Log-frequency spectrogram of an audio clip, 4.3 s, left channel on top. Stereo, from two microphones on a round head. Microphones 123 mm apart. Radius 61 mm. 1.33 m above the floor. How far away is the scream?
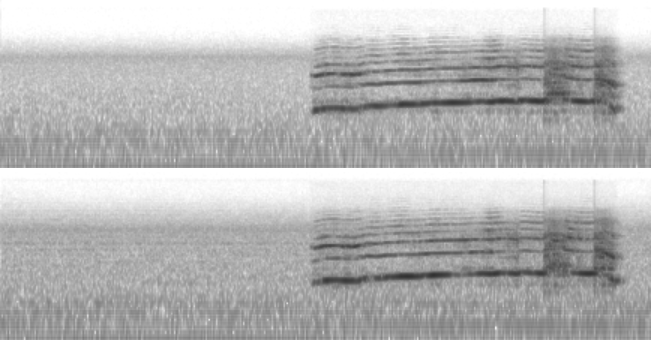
About 0.9 m.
